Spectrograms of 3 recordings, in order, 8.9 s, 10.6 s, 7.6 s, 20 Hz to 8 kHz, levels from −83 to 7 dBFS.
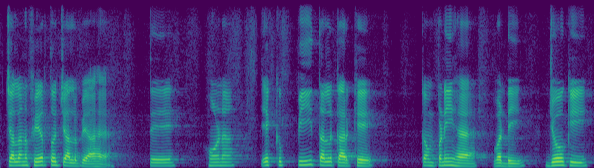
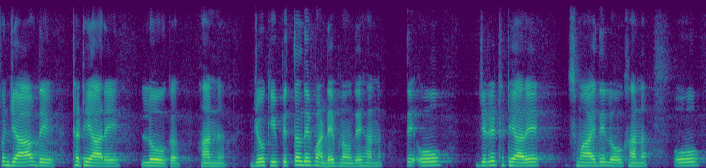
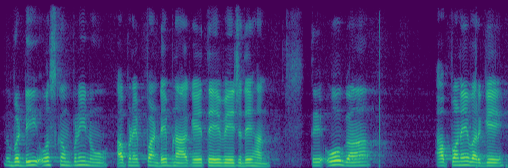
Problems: constant background noise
